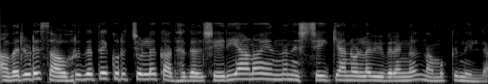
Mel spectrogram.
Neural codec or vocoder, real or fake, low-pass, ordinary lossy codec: none; real; 7.2 kHz; none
